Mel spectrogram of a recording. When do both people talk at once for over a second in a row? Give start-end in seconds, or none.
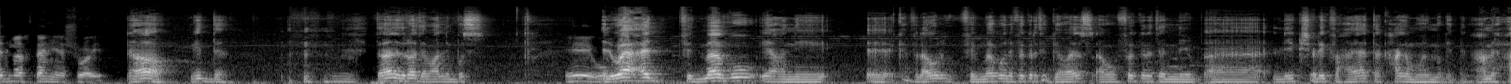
none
